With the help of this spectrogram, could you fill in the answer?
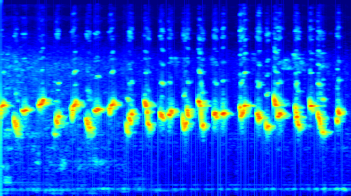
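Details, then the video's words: A yellow-vented bulbul sings its 'gacor' linked, non-stop song, used to provoke other bulbuls into singing: bright warbled whistles rising and dropping in quick succession, about one phrase per second, over a faint low hum. "Trucukan Gacor, Sambung Ropel,Ini Ampuh Buat Pancingan Trucukan Agar Bunyi"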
